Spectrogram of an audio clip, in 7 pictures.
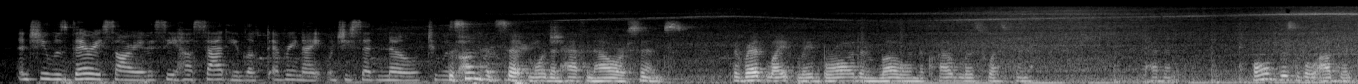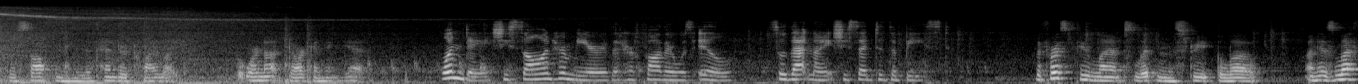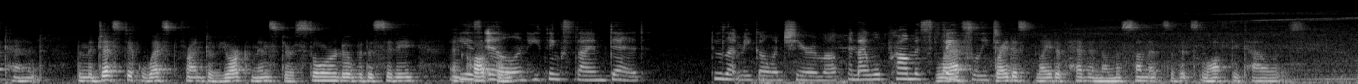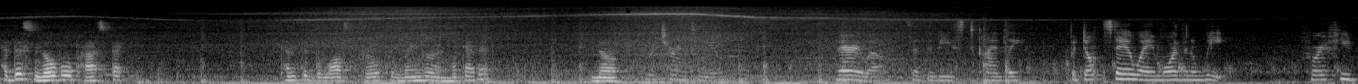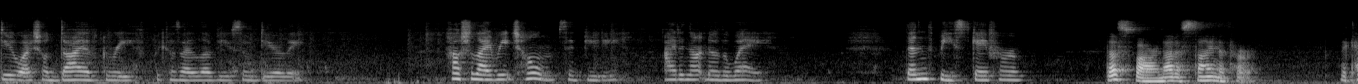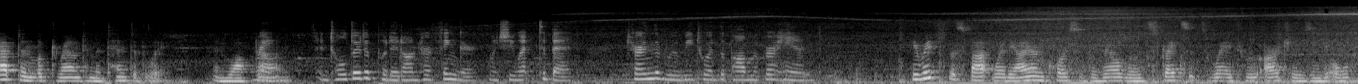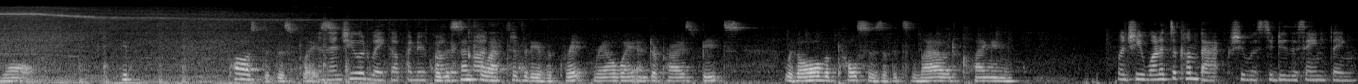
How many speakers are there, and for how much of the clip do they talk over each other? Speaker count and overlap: two, about 5%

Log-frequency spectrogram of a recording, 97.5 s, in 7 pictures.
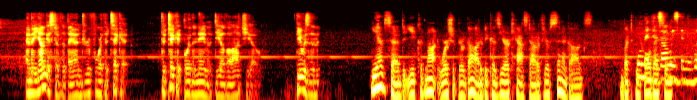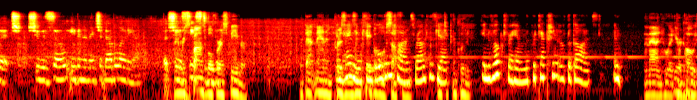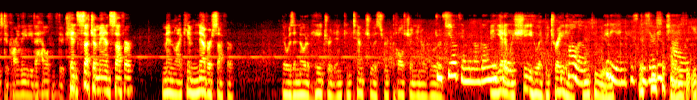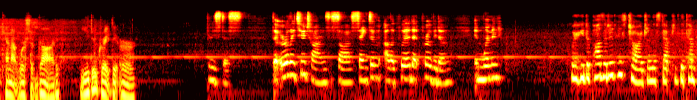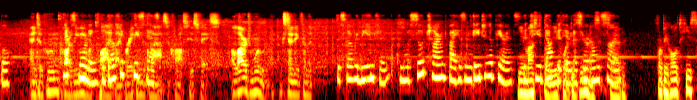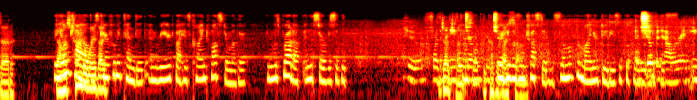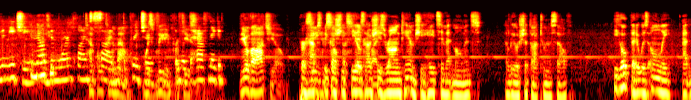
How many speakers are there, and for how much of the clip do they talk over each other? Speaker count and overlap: five, about 28%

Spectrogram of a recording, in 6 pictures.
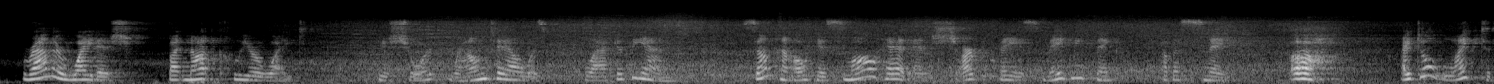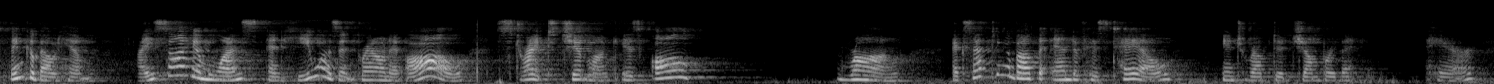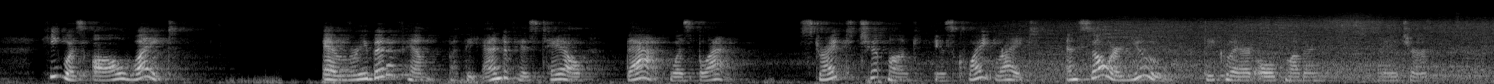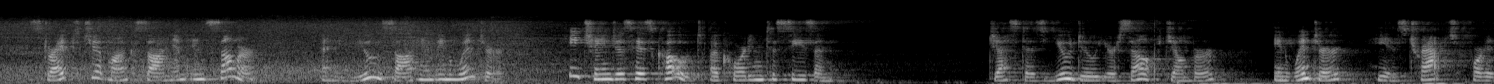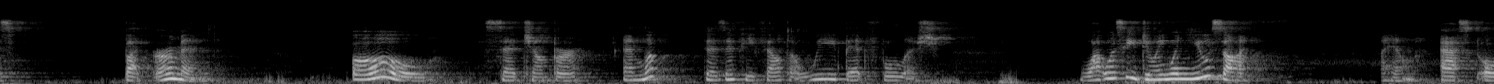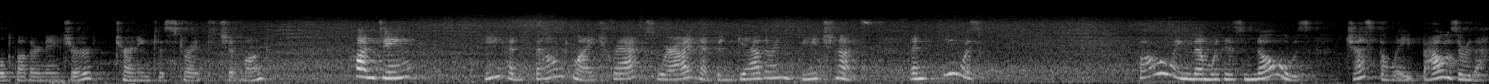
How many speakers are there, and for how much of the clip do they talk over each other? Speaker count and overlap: one, no overlap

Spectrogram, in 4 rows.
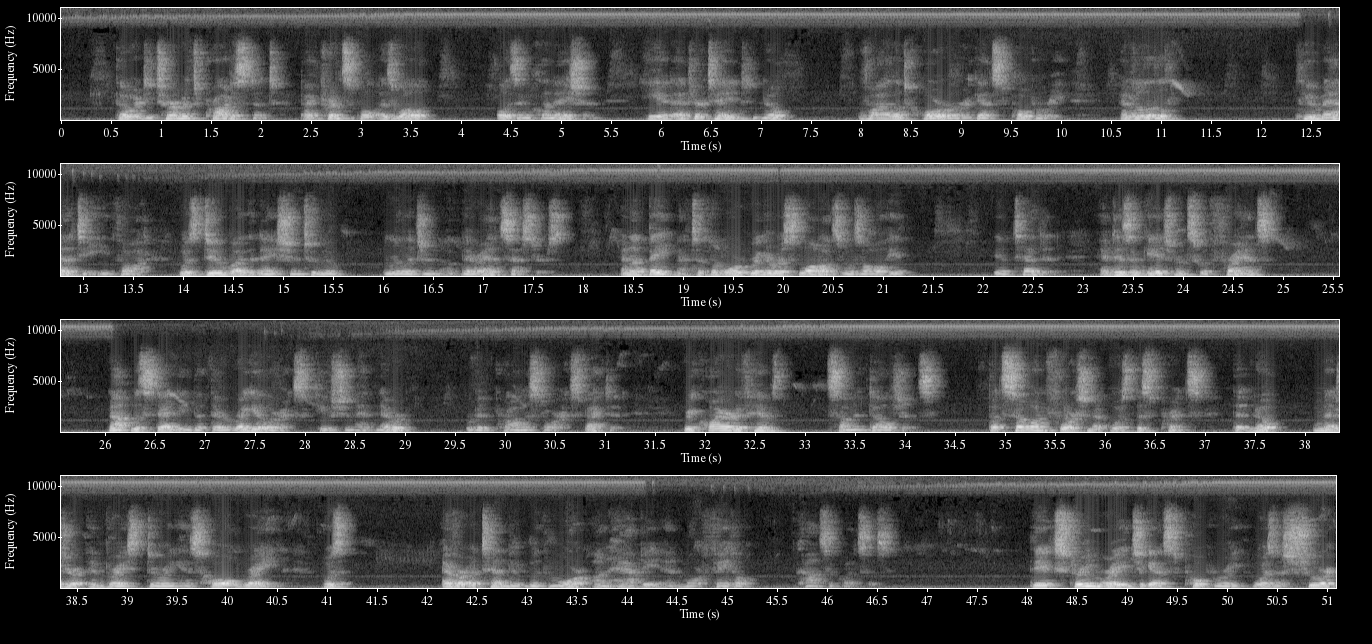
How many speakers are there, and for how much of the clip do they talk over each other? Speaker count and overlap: one, no overlap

